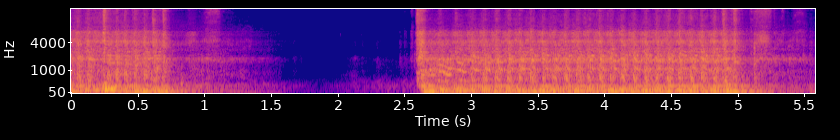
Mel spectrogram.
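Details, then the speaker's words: Engine with a newly installed aftermarket Monojet carburetor, exhaust off: it catches, dies, refires and runs roughly before dying away, struggling to start and keep running. Owner suspects the choke needs adjusting. "yeah. Choke needs to be adjusted, I think."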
